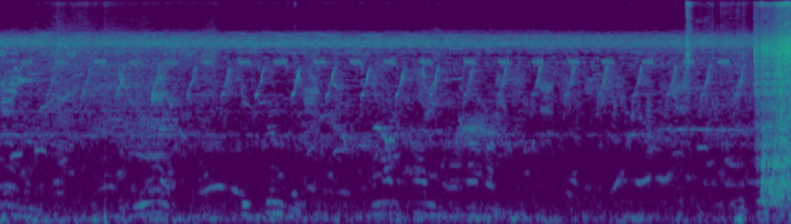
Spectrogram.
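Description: Quiet rural ambience with a bird chirping over and over, about three high chirps a second, and other birds faint in the background. Near the end comes a sudden loud splash as a cast net is thrown and lands on the water.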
